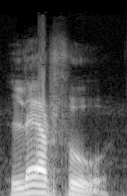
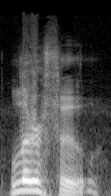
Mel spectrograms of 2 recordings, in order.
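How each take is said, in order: First: The first vowel is a clear e sound. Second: The first vowel is a blurred schwa-like sound. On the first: The speaker calls it right. "I try to pronounce it very closely to the E in error" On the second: The speaker calls it wrong. "sometimes sound like they are spelled lerfu, verba, curlo, with the sound"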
